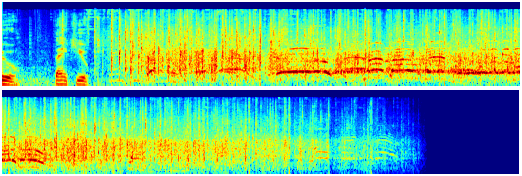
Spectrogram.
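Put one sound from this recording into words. People applaud and cheer.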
